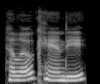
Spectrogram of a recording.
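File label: hello, female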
